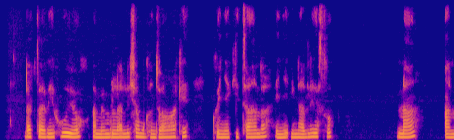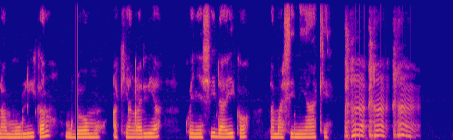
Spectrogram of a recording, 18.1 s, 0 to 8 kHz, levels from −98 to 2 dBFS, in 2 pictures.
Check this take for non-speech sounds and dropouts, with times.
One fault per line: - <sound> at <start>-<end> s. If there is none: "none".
- dropout at 10.6-10.6 s
- cough at 16.0-17.5 s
